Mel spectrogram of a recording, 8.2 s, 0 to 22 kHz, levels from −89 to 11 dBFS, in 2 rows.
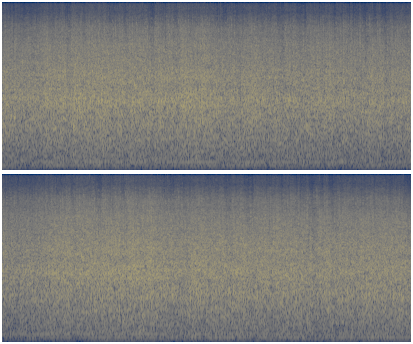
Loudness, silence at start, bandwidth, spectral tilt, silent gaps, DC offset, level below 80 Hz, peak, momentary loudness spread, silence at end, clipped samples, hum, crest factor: -13 LUFS; 0 s; over 20 kHz; 2 dB/octave; none; under 0.1%; -60 dBFS; -2 dBFS; 3 LU; 0 s; under 0.1%; none; 14 dB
